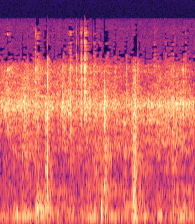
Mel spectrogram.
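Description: Quiet, steady sizzle of a multigrain dhapata flatbread cooking in an oiled pan over a low gas flame, with a few faint knocks as dough is handled on a steel plate.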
